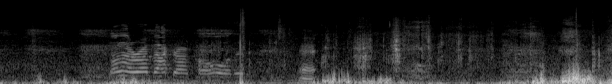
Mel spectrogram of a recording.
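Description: Feet and hands thudding heavily against a plywood parkour wall near the end as a runner dashes over it.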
